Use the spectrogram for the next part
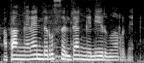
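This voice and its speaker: A woman's voice: fairly low pitch, fairly even intonation, racing, gravelly, a little hiss or hum. A middle-aged woman, telling a story in a chatty way, full of fillers and self-corrections, in a home kitchen. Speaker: co-host of a family cooking vlog. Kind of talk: casual storytelling.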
